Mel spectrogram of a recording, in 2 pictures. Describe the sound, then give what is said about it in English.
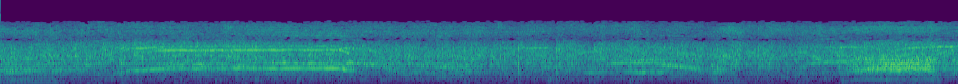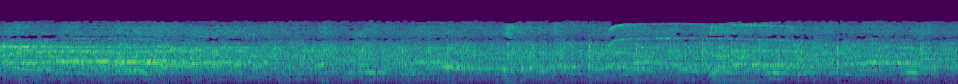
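A standing audience gives the Lord a clap offering, clapping steadily with scattered cheers and whoops for about twenty seconds, a loud, dense wash of applause with voices calling out over it and a brief swell midway. “Let's just stand and give the Lord a clap offering.”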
